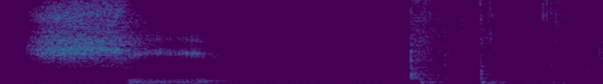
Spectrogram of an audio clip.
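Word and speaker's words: sidhe: word s-i-d-h-e which means fairy and irish is pronounced she happy reading you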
